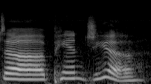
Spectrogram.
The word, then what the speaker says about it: Pangaea: a little bit about Pangaea oh wait first off are we pronouncing that correctly P you are pronouncing it correctly yeah the prehistoric formation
